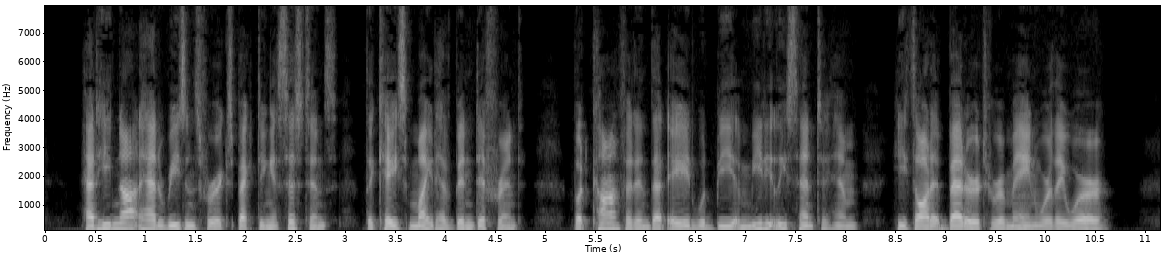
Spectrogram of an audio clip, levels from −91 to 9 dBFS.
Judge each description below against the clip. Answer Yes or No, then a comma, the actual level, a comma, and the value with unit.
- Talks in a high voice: No, low, 130 Hz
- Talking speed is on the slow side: No, average, 180 wpm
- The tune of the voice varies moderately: No, wide, 5.9 semitones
